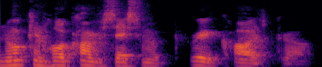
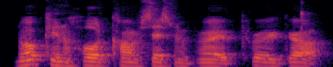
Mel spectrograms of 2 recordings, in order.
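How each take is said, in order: First: Put-on drunk voice, pretty college girl. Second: Put-on slurred drunk repeat. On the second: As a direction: drunk voice again, very pretty girl. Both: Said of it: "In, in drunk voice".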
